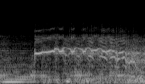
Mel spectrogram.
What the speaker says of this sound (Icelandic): fekk lánað alvöru hnegg á segulbandi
